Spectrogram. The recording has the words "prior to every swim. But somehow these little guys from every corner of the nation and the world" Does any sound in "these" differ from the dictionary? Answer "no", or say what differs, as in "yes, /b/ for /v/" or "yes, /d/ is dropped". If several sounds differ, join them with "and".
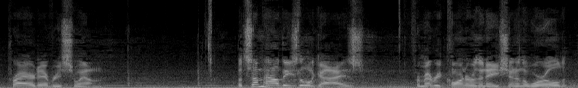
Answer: no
